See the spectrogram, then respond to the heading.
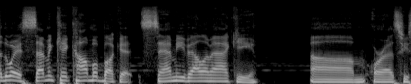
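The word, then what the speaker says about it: Välimäki: two golfers by the way 7K com bucket Samy valaki um or as he says Sami valaki which is weird I there's a huge finish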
